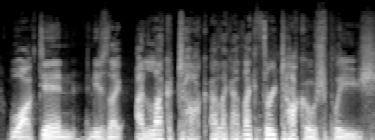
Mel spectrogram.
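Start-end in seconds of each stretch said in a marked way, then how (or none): 1.3-3.6 put-on polite, courteous tone in a Scottish accent. Retelling what a Scottish customer ordered at Taco Bell: Scottish accent. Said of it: "just Sean Connery man".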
